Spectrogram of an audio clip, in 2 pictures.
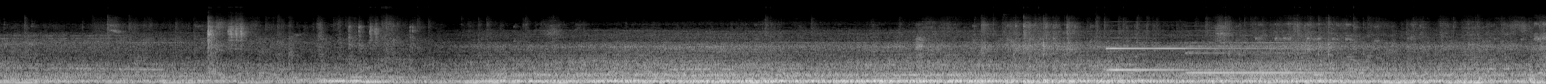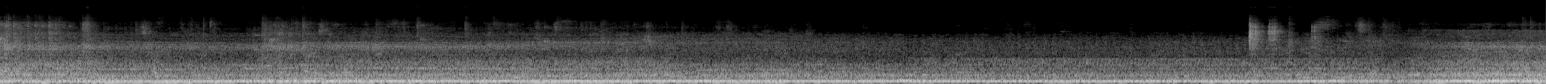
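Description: Cabin sound of a MAN NL323F city bus under way: its MAN D2066 diesel engine and ZF EcoLife automatic gearbox running, with a steady low hum that sets in a few seconds in and holds. A few short high tones sound about halfway through.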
